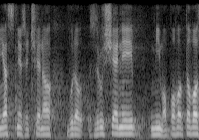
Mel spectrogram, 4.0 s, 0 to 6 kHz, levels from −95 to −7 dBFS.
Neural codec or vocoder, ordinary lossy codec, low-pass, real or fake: codec, 16 kHz, 0.9 kbps, LongCat-Audio-Codec; AAC, 32 kbps; 5.4 kHz; fake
